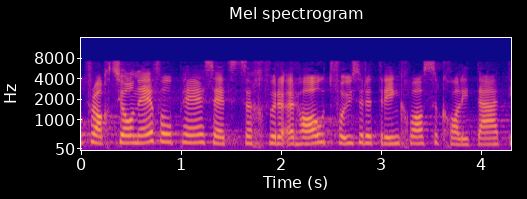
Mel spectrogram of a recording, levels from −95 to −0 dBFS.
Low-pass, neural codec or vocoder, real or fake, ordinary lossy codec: 7.2 kHz; none; real; MP3, 64 kbps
